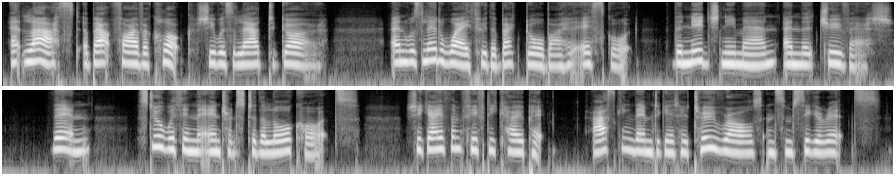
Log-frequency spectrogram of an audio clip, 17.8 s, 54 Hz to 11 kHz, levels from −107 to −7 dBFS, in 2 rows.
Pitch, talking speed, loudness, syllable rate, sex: 225 Hz, 170 wpm, -20 LUFS, 4.7 syllables/s, female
